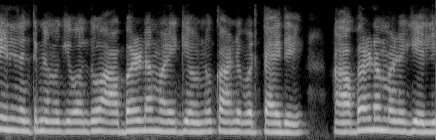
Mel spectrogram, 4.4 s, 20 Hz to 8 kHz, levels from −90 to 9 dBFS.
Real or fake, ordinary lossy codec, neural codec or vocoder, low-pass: fake; none; codec, 16 kHz, 4 kbps, FreqCodec, smaller model; 7.2 kHz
